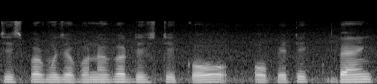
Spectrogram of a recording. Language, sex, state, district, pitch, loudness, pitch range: Hindi, male, Uttar Pradesh, Shamli, 115 Hz, -18 LUFS, 110-115 Hz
